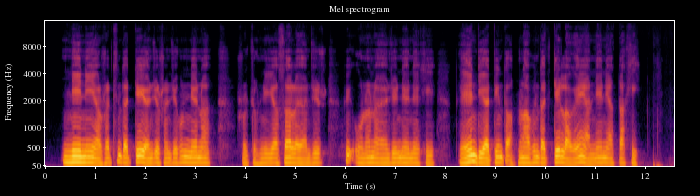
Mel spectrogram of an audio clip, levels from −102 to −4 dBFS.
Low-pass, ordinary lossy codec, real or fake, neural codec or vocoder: 14.4 kHz; none; real; none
